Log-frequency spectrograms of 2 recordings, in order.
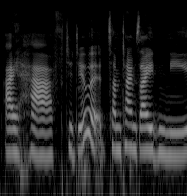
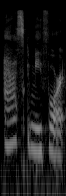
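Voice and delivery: softer, gentle offer; softly retold offer; 9 dB quieter than usual. Husband Holden softly offering to help. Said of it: "he's like".

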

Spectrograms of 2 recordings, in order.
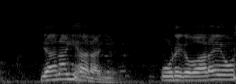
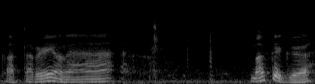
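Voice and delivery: put-on bored high school boy; 8 semitones lower, 11 dB quieter than usual. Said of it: "高校生男子".

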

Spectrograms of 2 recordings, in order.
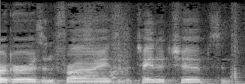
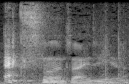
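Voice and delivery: much lower, deadpan; low catchphrase voice; 9 semitones lower, 6 dB quieter than usual. Pretend. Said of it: "do that again, please".

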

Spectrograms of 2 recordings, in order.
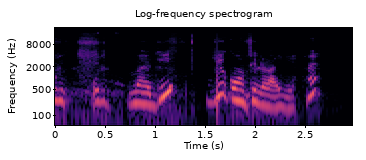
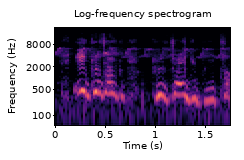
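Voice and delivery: sudden high, urgent cry of warning; alarmed warning; 8 semitones higher, 3 dB louder than usual. Real, not acted. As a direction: call out in alarm before a fall. Warns pet it will fall. (घबराकर ऊँची आवाज़ में चेतावनी)

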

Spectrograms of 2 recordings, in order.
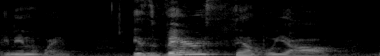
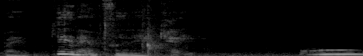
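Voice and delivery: ordinary talk, nothing marked

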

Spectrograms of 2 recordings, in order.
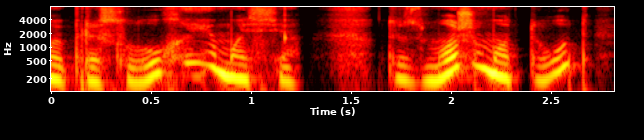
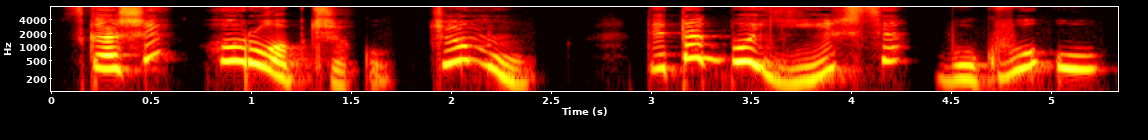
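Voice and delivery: high sparrow voice; 8 semitones higher, 3 dB louder than usual. Acted. Sparrows talk in story.

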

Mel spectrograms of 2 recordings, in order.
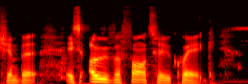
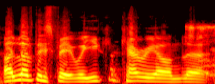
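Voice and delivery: laughing; 3 semitones higher, 8 dB louder than usual. Real, not acted. Player showing friends a bit he loves, laughing. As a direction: say it through big laughter, louder.

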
